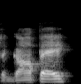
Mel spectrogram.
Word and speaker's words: agape: So I have developed that sort of, as it pronounced, agape, that universal love where I do truly care about people.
